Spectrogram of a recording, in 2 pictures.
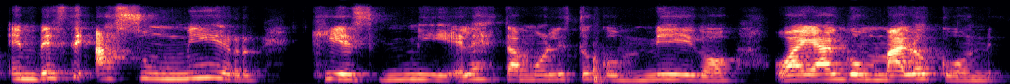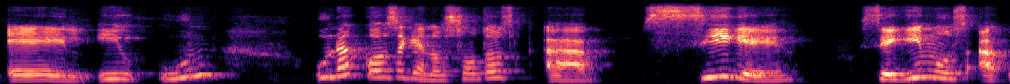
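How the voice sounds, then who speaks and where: A woman chatting earnestly with a partner, haltingly with many restarts. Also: medium pitch. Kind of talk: casual chat about marriage.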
